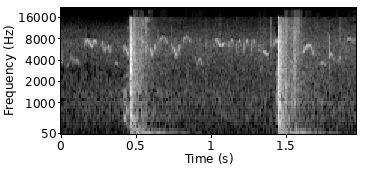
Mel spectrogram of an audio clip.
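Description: Two sharp, loud axe chops land about a second apart on a tree trunk in a forest survival game, each a woody thwack with a short decay and nothing else sounding.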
